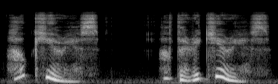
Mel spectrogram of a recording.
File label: chitchat; svencoop; Alice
